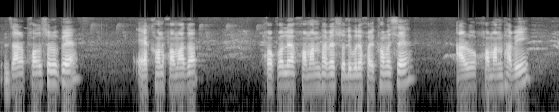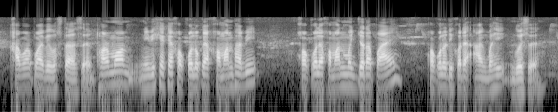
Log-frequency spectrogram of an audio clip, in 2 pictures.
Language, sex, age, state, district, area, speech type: Assamese, male, 30-45, Assam, Majuli, urban, spontaneous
